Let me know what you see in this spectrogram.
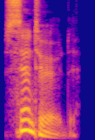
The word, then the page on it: centred: British English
